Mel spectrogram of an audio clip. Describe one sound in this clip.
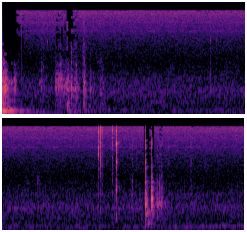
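Pliers snip through wire.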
